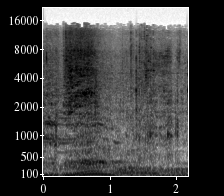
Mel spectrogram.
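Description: Rock buggy engine giving a short rev as the buggy comes down a steep rock ledge, its pitch rising then falling again within about half a second, over a steady low running drone.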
